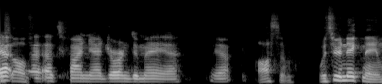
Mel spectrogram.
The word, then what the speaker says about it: Dumais: Yeah, Jordan Dumais.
